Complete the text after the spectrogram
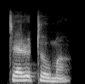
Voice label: "teratoma", Indian

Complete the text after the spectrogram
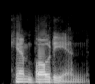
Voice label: "Cambodian", American

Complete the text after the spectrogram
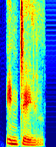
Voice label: "entail", Indian

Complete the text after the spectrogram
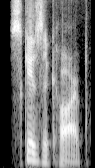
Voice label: "schizocarp", American

